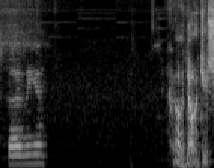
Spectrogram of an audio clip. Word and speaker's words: Birmingham: And I hate people that can't pronounce Birmingham. Oh, I just say Broom. It's easier. You can't go wrong with that one. Birmingham. Birmingham. Birmingham. Birmingham's all right. Birmingham. But burning ham.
